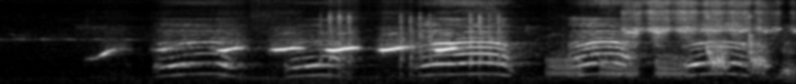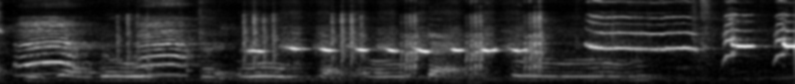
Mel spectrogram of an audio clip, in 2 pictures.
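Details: Nias hill myna (Gracula robusta) kept indoors mimics strange sounds and Indonesian-sounding speech: a rapid run of loud clear whistles and babbling speech-like phrases, sliding and warbling, several per second, in a quiet room.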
